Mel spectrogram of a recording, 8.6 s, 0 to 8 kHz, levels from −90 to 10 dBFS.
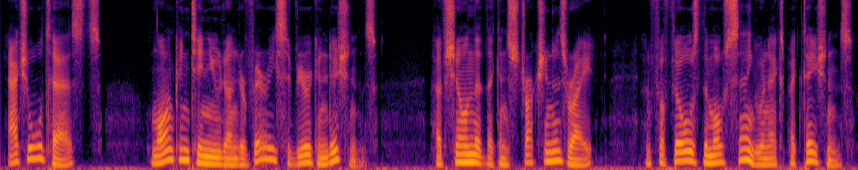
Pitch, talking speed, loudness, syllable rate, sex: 135 Hz, 145 wpm, -16 LUFS, 5.5 syllables/s, male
